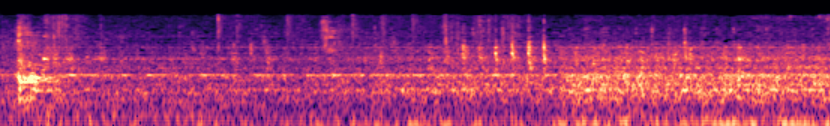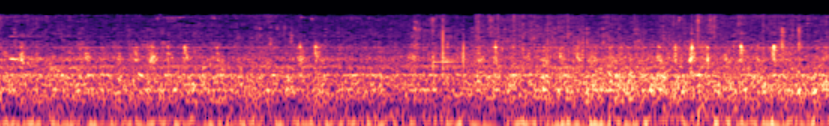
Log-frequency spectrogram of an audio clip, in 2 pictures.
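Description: Rain falls steadily all around.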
